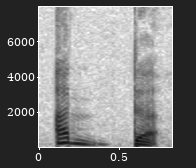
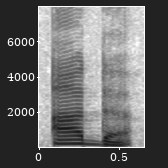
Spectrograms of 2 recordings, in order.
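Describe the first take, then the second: First: The d sound is held long and doubled. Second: The d sound is short and single. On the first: "Jika diberi tasydid, maka dibaca double" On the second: "Jika tidak ada tasydid"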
